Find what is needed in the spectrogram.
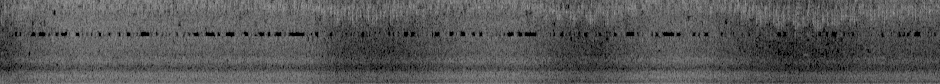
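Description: Airboat engine and rear propeller running under way, with a steady low hum. It holds loud for the first four seconds or so, then eases off and swells up twice more.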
